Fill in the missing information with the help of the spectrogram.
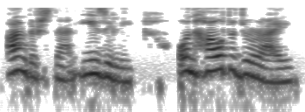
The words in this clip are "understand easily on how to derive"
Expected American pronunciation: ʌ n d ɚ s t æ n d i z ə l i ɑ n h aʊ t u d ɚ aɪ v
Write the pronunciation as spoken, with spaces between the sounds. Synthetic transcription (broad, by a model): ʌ n d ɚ s t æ n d i z ə l i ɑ n h aʊ t u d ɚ aɪ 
